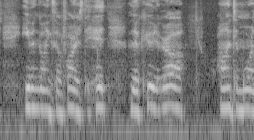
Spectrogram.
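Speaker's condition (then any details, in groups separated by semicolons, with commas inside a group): Cerebral palsy; wheelchair bound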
